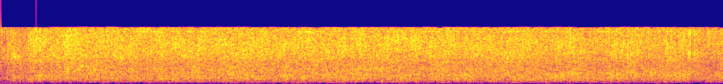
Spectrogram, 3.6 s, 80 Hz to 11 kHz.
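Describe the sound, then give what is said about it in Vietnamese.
A big round of applause from an audience at a vigil Mass for Saints Peter and Paul on 28 June, a dense, steady wash of clapping that stays loud and even for several seconds with no voices over it. “Chúng ta đốt một tràng pháo tay thật lớn.”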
